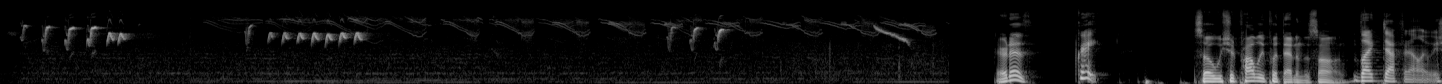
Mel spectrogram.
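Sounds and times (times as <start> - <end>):
brown woodland warbler singing: 0.0 - 9.5
speech: 10.0 - 11.1, 12.0 - 14.4.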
